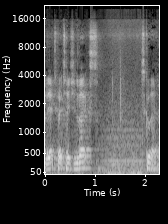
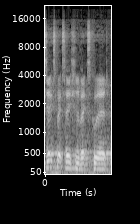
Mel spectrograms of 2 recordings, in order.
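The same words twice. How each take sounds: First: There is a pause just before the word 'squared'. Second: It runs straight through without a pause before 'squared'. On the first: The expectation is found first, then squared. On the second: Each value is squared, then the expectation is taken.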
